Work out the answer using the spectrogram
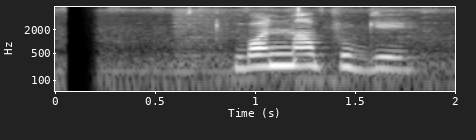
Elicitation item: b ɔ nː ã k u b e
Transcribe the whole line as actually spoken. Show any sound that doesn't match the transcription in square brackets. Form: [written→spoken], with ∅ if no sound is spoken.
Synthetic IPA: b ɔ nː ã [k→p] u [b→ɡ] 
